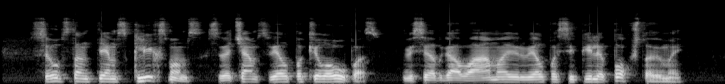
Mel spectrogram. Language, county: Lithuanian, Vilnius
